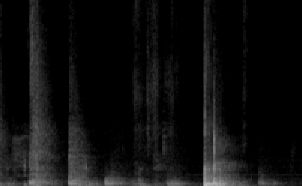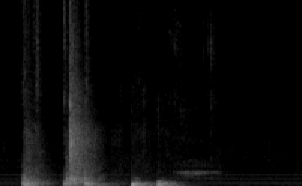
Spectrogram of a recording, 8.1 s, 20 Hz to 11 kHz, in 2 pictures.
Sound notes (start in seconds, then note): 2.7 camera thuds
